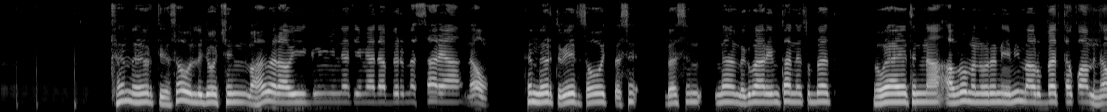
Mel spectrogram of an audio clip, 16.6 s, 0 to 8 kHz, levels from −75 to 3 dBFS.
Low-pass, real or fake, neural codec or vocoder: 7.2 kHz; real; none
